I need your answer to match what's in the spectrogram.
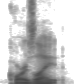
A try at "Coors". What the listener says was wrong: Yeah, I don't think I like that. I think you are saying it as if it's spelled Cores. That's what it sounds like. It's Coors. There's two O's.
